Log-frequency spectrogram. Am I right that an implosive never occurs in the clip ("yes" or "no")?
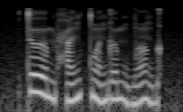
yes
